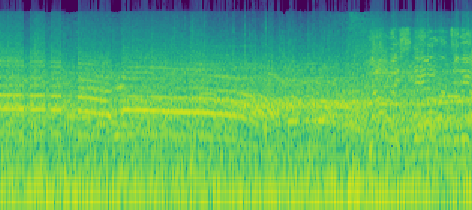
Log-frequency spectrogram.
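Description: Hockey arena crowd cheering and yelling, with many voices holding long shouts over a loud din, celebrating an overtime winning goal.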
